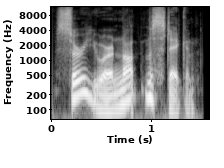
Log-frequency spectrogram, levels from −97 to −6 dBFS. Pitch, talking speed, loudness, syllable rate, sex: 145 Hz, 190 wpm, -16 LUFS, 5.8 syllables/s, male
